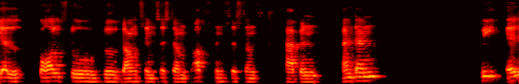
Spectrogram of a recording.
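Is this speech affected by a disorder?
No.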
